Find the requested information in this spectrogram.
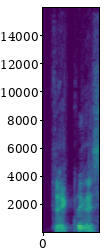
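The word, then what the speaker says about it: Thicknesse: Thickness is the correct Okay, pronunciation.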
